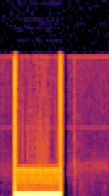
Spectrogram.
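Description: telephone dialing and ringing

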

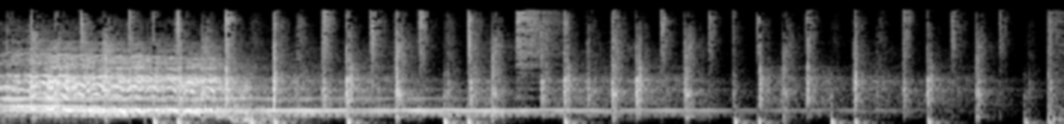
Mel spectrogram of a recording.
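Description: horse neighing

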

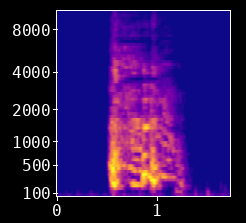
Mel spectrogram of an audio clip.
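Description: cough

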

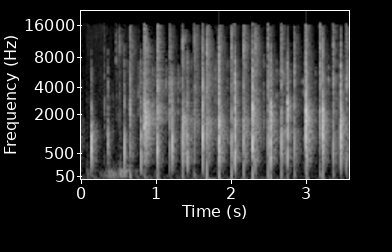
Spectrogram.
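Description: round of applause

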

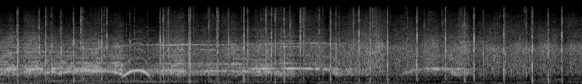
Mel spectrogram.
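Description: audience applause and cheering

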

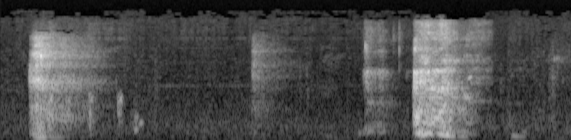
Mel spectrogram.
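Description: awkward cough

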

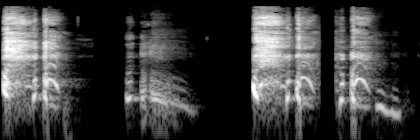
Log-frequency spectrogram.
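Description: deliberate coughing

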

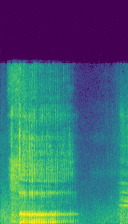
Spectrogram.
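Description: snoring

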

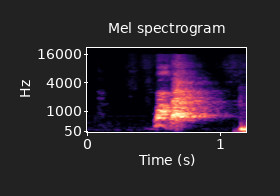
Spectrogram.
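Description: dogs barking

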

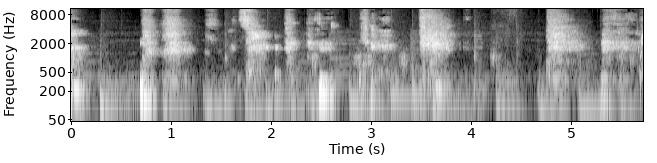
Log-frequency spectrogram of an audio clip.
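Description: gasp

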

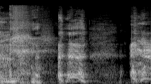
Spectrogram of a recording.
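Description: dry cough

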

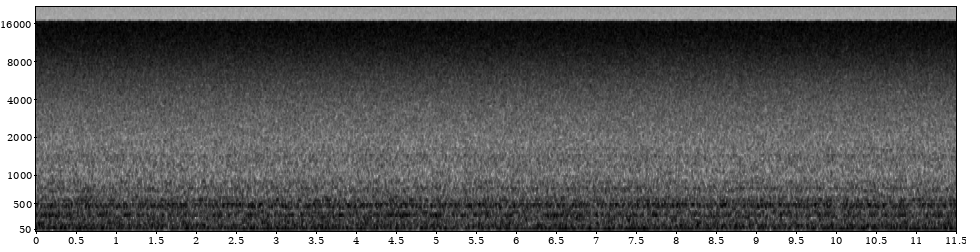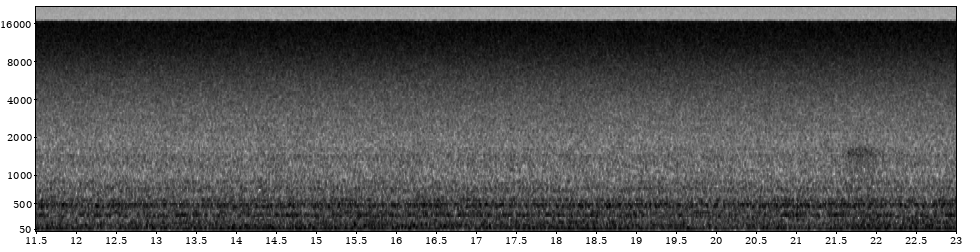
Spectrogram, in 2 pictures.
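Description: ocean waves

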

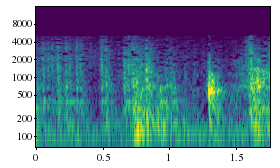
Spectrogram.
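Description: old wooden rafters creaking

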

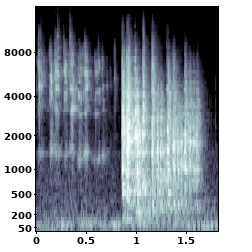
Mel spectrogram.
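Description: dice being rolled

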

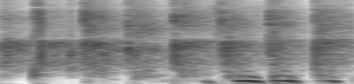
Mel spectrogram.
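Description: people clapping

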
